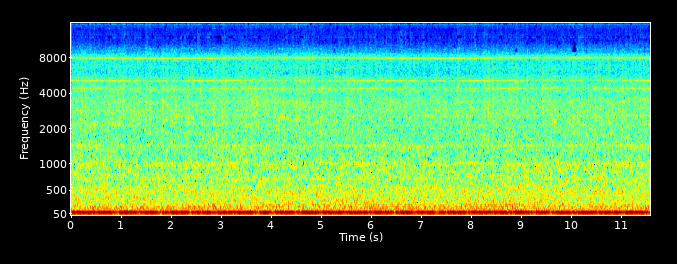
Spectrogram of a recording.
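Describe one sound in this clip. A train's wheels rumble steadily over the rails.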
